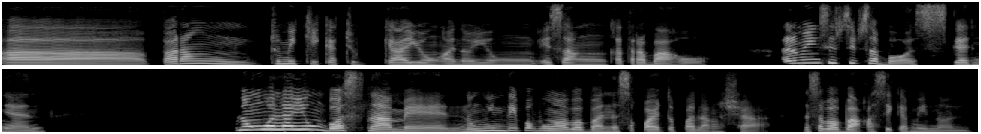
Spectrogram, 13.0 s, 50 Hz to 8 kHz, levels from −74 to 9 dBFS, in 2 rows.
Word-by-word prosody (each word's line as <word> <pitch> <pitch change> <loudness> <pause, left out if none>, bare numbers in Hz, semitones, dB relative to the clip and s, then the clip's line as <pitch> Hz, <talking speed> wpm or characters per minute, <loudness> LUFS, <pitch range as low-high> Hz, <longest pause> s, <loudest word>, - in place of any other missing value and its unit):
ah, 185 -4 +2
parang 285 +5 +2 0.5
chumichika-chika 225 -4 -4
yung 205 -1 -7
ano 185 0 -6
yung 200 0 -12
isang 195 -3 -4
katrabaho. 175 -6 -3 0.5
Alam 305 +3 +3
mo - - +2
yung 385 - -8
sipsip 350 -2 -3
sa 300 - +3
boss? 175 +1 -5
Ganyan. 180 -4 -4 1.3
No'ng 380 +2 +5
wala 435 0 +10
yung 400 -8 0
boss 275 +1 +3
namin, 185 -8 +2
nung 235 +4 -1
hindi 275 0 0
pa 290 - -3
bumababa 220 -7 0
nasa 195 0 -8
kwarto 205 0 -1
pa 200 - -5
lang 180 -2 -8
siya, 150 -3 -9 0.2
nasa 220 +2 -6
baba 225 -4 +5
kasi 205 +3 -9
kami 185 -3 -11
nun. 150 -2 -17
205 Hz, 155 wpm, -23 LUFS, 185-245 Hz, 1.3 s, wala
